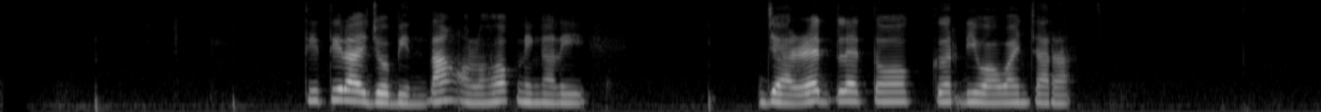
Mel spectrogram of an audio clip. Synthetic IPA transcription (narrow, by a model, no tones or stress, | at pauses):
t̪it̪iɾad͡ʒɔbint̪aŋɔlɔɦɔk̚niŋali | d͡ʒaɾɛd̪̚lɛt̪ɔkɨrdiwawaɲt͡ʃaɾa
